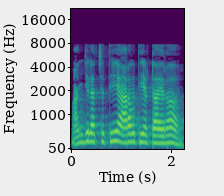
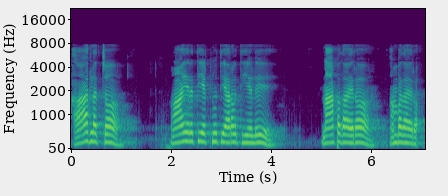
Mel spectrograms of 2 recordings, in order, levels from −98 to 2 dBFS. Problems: none marked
